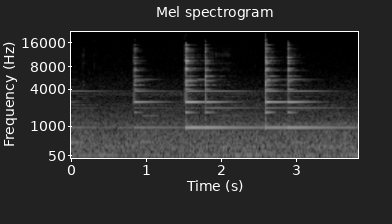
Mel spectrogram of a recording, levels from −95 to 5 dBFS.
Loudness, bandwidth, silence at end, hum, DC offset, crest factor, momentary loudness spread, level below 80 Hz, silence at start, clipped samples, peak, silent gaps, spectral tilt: -36 LUFS; over 20 kHz; 0 s; none; under 0.1%; 24 dB; 20 LU; -58 dBFS; 0 s; under 0.1%; -16 dBFS; none; -0.5 dB/octave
